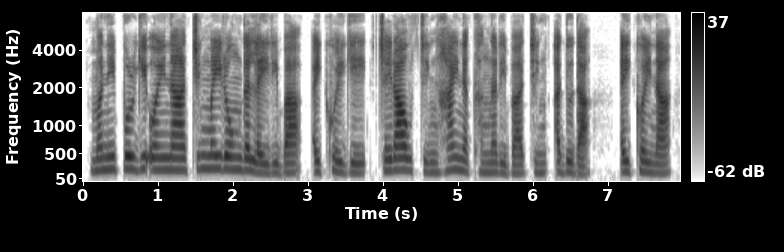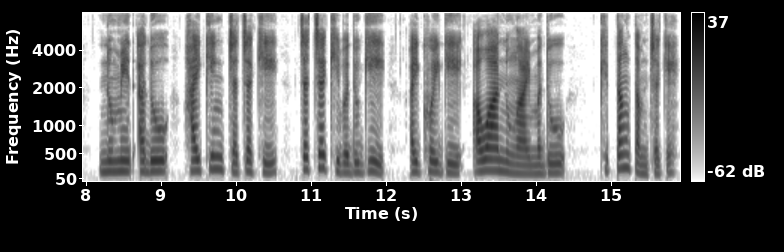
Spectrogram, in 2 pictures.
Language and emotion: Manipuri, neutral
